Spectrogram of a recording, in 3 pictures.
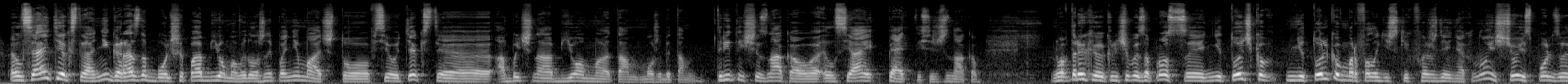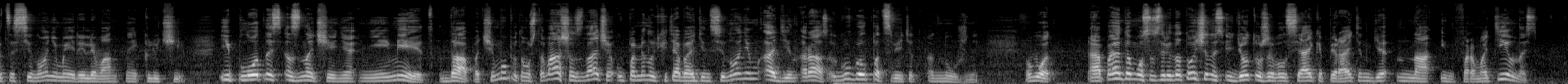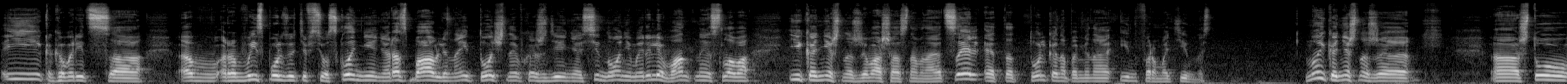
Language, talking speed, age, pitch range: Russian, 125 wpm, 20-39, 145-195 Hz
